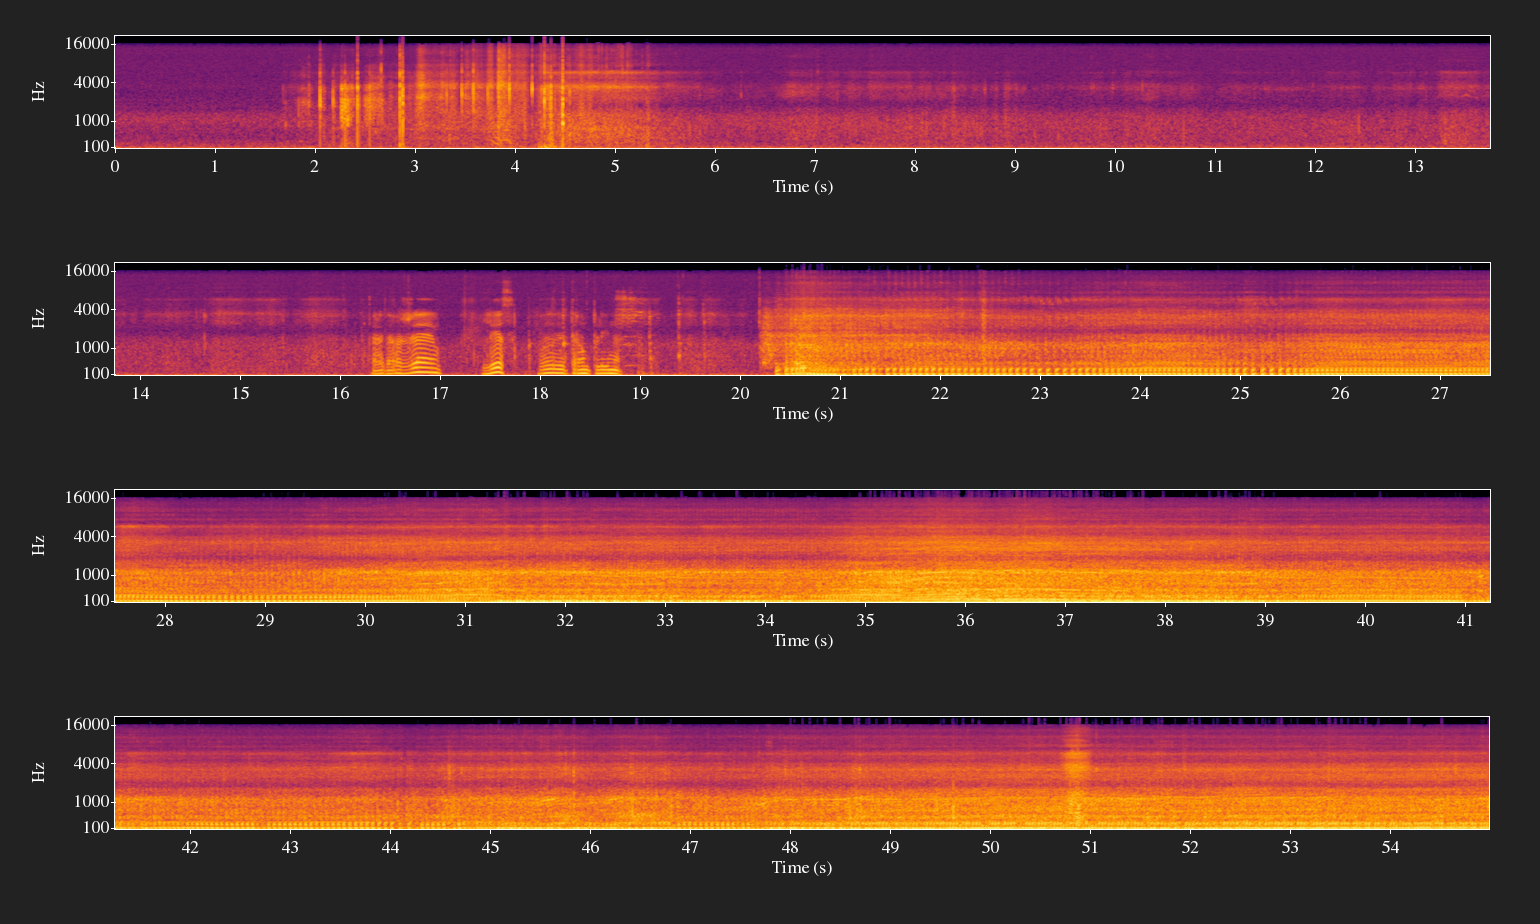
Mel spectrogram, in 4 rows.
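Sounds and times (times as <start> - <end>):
motorcycle engine running: 20.2 - 54.9.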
